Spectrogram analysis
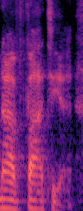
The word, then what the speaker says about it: Nav Bhatia: But you're about to talk about the thing I actually know about Nav Bhatia. Yeah. Okay. Oh, then you're pronouncing his name.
